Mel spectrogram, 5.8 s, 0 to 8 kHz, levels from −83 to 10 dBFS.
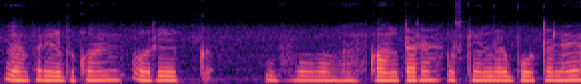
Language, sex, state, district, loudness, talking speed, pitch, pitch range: Hindi, male, Bihar, Darbhanga, -19 LUFS, 135 wpm, 150 Hz, 150-155 Hz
